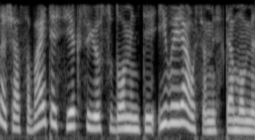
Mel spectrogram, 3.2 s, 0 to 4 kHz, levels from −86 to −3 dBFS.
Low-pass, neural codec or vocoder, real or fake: 3.6 kHz; none; real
